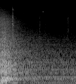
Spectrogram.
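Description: A gunshot fired at a bison in a hunting video game, one heavy close blast at the start whose booming tail quickly fades out, with no voices over it.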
